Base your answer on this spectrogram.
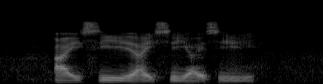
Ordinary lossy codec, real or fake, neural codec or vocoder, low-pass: none; fake; codec, 16 kHz, 2 kbps, X-Codec, WavLM features, trained on Multilingual LibriSpeech; none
